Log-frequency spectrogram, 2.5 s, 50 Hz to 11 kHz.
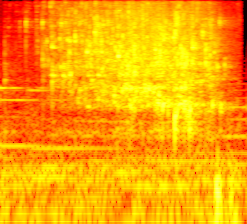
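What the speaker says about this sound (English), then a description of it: "I pour 1 liter of water into the pot." A liter of water is poured into a cooking pot while preparing a pepper marinade: a steady, close splashing stream runs for about two and a half seconds, then cuts off abruptly, with no talking.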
